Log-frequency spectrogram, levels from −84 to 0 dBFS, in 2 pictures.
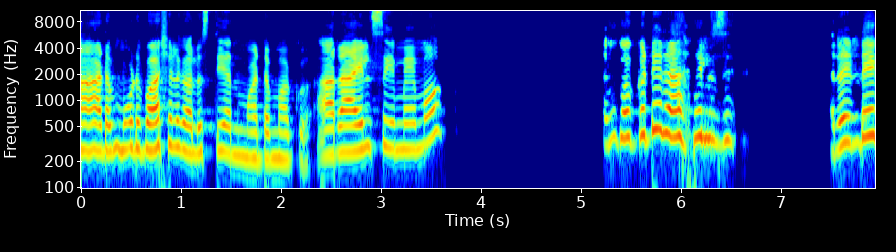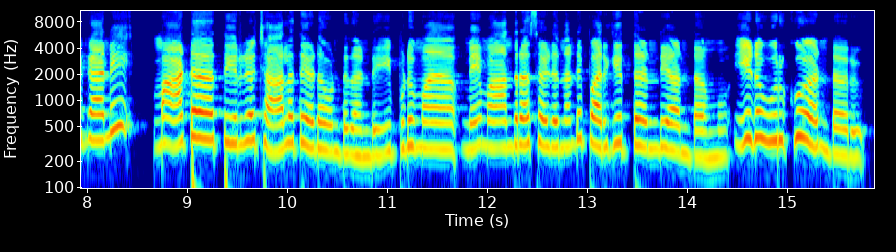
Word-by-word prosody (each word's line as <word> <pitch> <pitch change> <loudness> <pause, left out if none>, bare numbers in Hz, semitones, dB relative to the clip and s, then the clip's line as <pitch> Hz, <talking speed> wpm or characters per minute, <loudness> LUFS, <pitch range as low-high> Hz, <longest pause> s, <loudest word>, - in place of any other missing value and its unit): ఆడ 260 0 +3 0.2
3 280 0 -2
భాషలు 290 +2 +3
గలుస్తయనమాట 245 -3 -5 0.2
మాకు. 205 0 -9 0.2
ఆ - - +5
రాయలసీమేమో 275 +3 +1 1.8
ఇంకొకటి 375 +5 0
రాయలసీ 365 -3 +2 1.1
రెండే 325 +4 +2
గానీ 350 +7 +3 0.4
మాట 315 +1 +4 0.4
తీరులో 330 +1 -1
చాలా 270 +3 +2
తేడా 285 -3 +1
వుంటదండి. 235 -3 -5
ఇప్పుడు 280 +4 -4
మా 280 - +2 0.4
మేమాంధ్ర 290 +1 0 0.2
సైడేందంటే 290 +2 -1
పరిగెత్తండి 290 -1 0
అంటాము. 225 -2 -5 0.2
ఈడ 365 0 +3 0.2
ఉరుకు 350 +2 -1
అంటారు. 240 -6 -4
285 Hz, 95 wpm, -22 LUFS, 255-325 Hz, 1.8 s, ఆ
